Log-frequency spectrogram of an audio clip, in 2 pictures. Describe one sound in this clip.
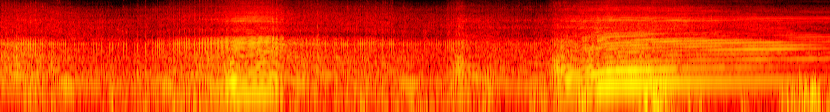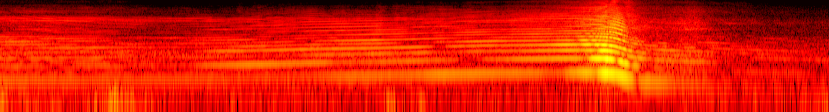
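A model plane's electric motor whines, rising and falling in pitch as it passes close by.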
